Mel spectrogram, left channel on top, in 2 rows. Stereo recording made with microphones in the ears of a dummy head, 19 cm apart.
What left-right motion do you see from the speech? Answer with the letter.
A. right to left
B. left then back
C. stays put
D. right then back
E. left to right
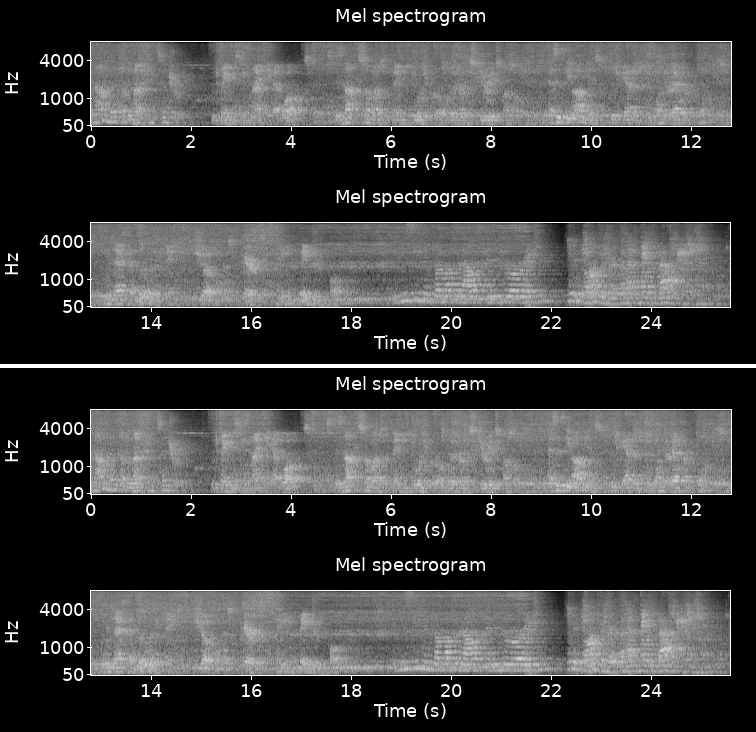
C.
